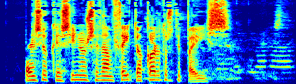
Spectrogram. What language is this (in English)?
Galician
